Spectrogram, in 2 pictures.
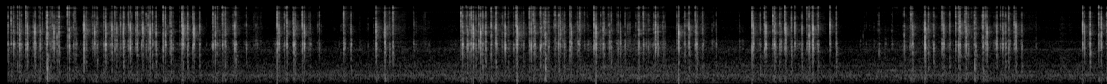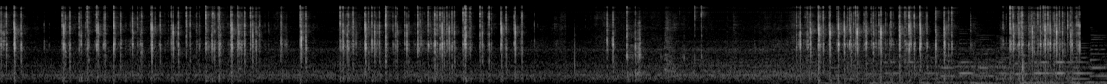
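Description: Typing on a computer keyboard: rapid key clicks in bursts of a second or two, broken by short pauses.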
